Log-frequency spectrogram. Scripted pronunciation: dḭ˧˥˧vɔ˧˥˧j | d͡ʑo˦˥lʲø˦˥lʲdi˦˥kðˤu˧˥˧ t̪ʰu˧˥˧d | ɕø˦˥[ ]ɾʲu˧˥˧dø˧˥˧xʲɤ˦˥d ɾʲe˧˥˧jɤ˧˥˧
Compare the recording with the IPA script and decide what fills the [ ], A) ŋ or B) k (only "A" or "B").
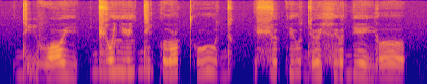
B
